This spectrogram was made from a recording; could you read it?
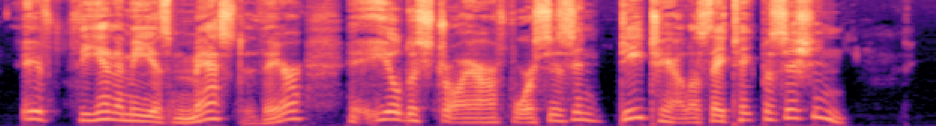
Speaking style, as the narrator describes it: cried the chief of staff

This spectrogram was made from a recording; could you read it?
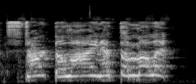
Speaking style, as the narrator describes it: Ujinga yells

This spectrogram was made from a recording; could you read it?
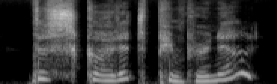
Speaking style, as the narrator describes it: said Suzanne, with a merry laugh

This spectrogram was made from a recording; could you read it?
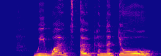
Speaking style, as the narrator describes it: they cried

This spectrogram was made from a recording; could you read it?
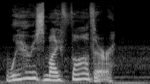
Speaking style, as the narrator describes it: gasped Aeneas as soon as his lungs permitted

